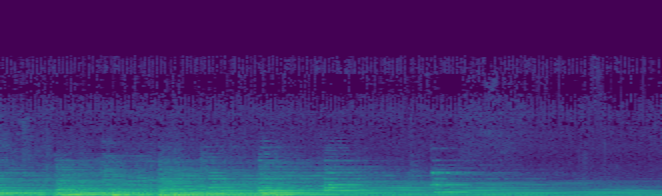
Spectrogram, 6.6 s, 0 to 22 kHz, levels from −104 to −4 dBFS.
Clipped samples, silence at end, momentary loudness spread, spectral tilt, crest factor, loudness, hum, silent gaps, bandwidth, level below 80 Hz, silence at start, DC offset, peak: under 0.1%; 0 s; 17 LU; -8.5 dB/octave; 18 dB; -35 LUFS; none; none; 10.5 kHz; -68 dBFS; 0 s; under 0.1%; -18 dBFS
